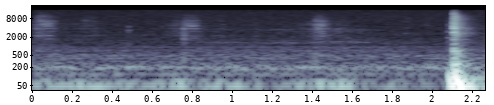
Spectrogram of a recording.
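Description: Faint sliding of trading cards being flipped through by hand, with a couple of light swishes over a low steady hum.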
